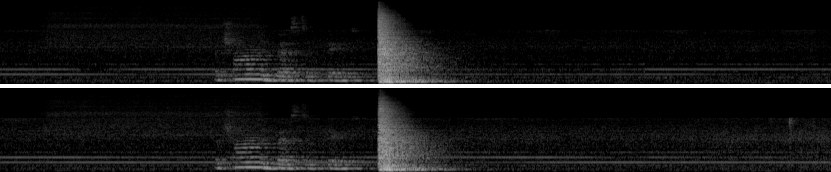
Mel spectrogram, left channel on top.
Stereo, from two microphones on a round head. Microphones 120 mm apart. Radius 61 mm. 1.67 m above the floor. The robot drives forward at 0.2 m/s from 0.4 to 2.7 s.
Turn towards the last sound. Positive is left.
turn(degrees=40)  # may be behind; listen again after turning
